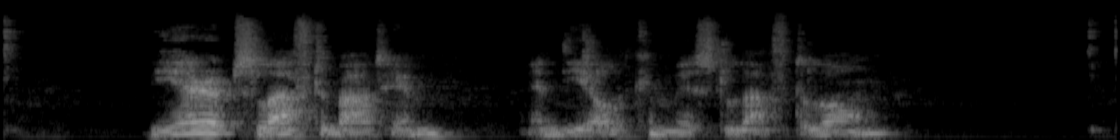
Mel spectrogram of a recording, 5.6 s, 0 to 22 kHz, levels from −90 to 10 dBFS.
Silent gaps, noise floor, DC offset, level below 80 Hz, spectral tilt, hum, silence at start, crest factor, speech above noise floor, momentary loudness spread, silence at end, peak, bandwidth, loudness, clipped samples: none; -86 dBFS; under 0.1%; -78 dBFS; -4.5 dB/octave; none; 0.05 s; 22 dB; 47 dB; 16 LU; 0.1 s; -18 dBFS; 14 kHz; -39 LUFS; under 0.1%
